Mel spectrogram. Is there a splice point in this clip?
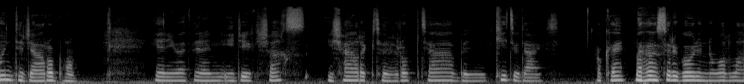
yes; 1 cut; at 6.2 s

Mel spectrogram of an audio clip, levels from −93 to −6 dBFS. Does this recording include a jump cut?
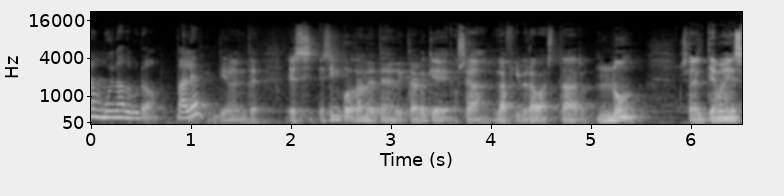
no; 0 cuts

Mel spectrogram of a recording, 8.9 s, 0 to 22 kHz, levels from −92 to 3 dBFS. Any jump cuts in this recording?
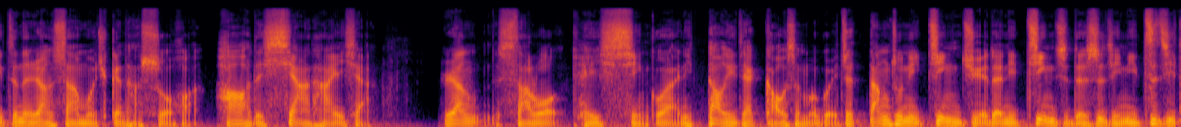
no; 0 cuts

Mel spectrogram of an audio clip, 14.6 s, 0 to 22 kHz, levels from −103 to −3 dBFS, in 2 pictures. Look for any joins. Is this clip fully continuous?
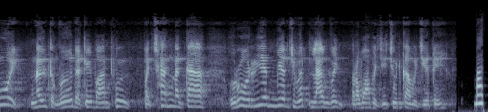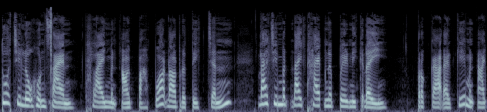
yes; 0 cuts

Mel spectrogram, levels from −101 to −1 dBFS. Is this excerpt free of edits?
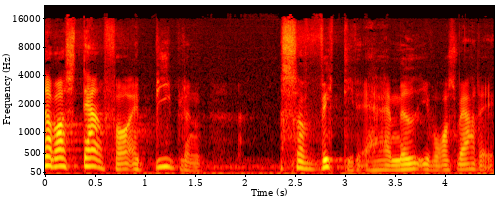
no; 1 cut; at 2.4 s

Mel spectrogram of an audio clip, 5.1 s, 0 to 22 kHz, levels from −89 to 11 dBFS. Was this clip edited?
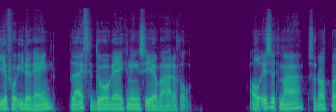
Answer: no; 0 cuts

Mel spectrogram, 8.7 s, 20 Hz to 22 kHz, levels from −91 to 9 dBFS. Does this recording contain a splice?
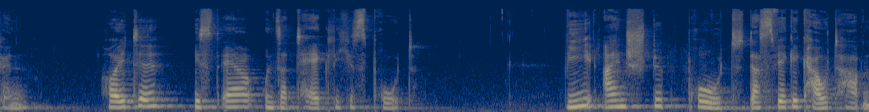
yes; 1 cut; at 0.9 s

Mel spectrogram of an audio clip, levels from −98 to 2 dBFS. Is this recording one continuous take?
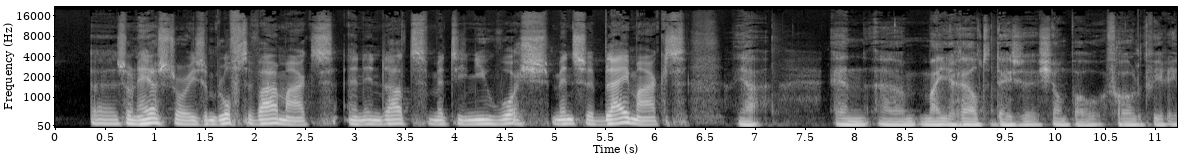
no; 1 cut; at 6.7 s

